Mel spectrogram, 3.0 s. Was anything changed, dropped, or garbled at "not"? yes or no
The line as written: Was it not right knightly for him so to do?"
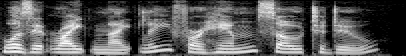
yes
